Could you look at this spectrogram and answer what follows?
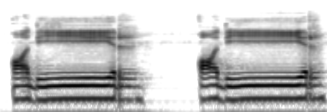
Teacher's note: ketika kita wakaf di sini maka ra dibaca tipis, qadir, karena sebelumnya huruf yang sukun dan sebelumnya kasrah.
